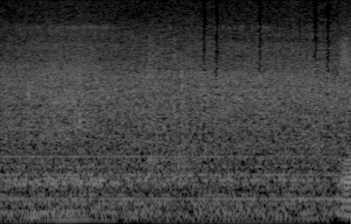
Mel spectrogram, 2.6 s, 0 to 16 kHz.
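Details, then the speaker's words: Honda Accord that had no acceleration with misfire codes on cylinders 2 and 3, a random misfire and P0339, after repair: a steady, even engine hum rising smoothly as it pulls uphill, with no stumble and no flashing light; running clean. "let's get the word pulling up this hill really easily rides a lot better it's not flashing or nothing that's a wrap"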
